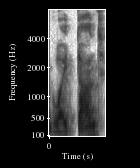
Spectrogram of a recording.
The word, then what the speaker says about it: guaitant: Guaitant del fons de la blavor liuniana. Guaitan, the last T is silent. Guaitan dal fons de la blavo.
